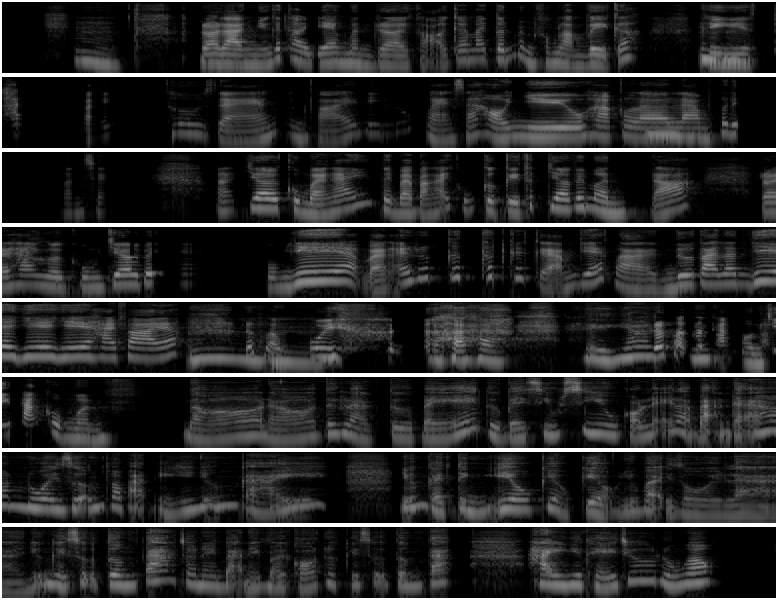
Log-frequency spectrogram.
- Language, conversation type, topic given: Vietnamese, podcast, Làm sao để nhận ra ngôn ngữ yêu thương của con?
- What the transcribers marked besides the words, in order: other background noise; other noise; in English: "high five"; laugh; chuckle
